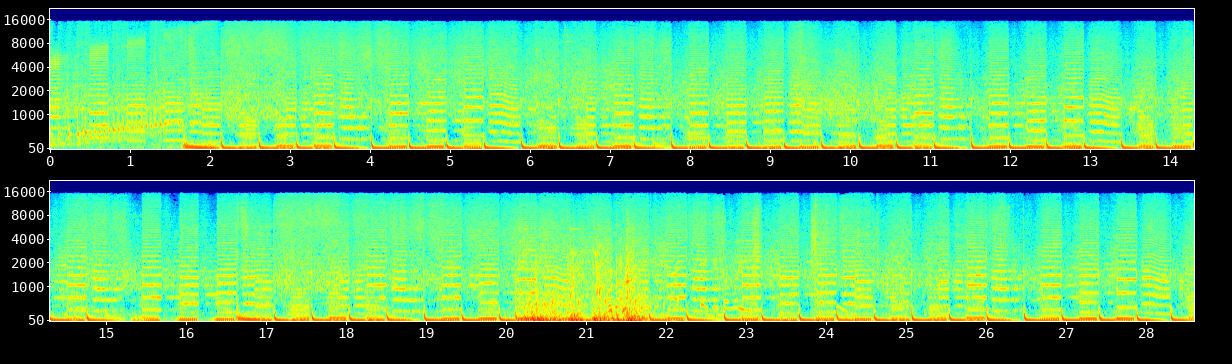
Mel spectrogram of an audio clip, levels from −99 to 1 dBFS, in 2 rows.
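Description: At three points the recording side likely failed to collect its audio before the hardware overwrote it, a dropped buffer (overrun), so a short stretch vanished and the sound on either side was spliced together with no gap. At 0.4 s the audio jumps ahead by roughly 70 ms, and at 13.68 s and 28.04 s it jumps by roughly 40 ms each time. Each loss is heard as a sudden skip forward in the sound rather than as a silence.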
